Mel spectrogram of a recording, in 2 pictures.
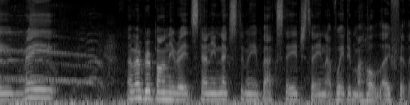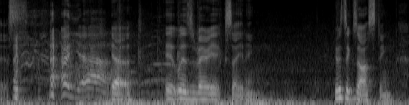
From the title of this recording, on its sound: SHEROES Live At Newport Folk Festival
